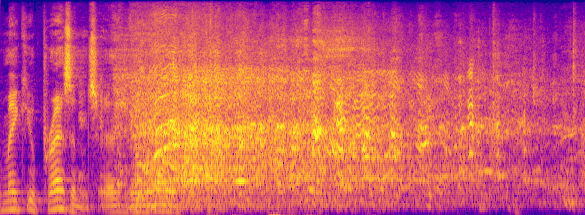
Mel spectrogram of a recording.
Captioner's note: audience members laughing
